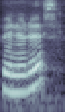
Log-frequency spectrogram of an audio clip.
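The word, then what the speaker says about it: Banaras: तो मैंने आपको जो आपका लेसन था प्रोज का, the sermon eight बेनारस, English में इसके प्रोनाउंसिएशन करेंगे तो बेनारस, बट असल में ये वर्ड है बनारस।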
